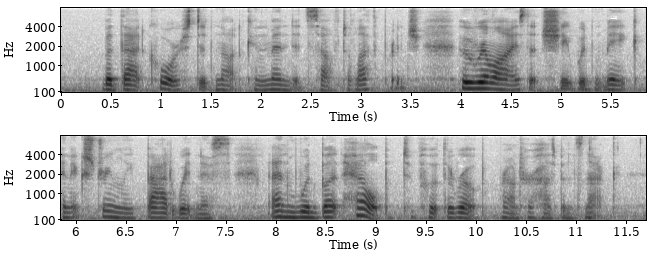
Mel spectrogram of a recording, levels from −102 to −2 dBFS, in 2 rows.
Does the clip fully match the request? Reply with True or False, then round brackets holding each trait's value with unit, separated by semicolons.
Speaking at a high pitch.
False (175 Hz)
